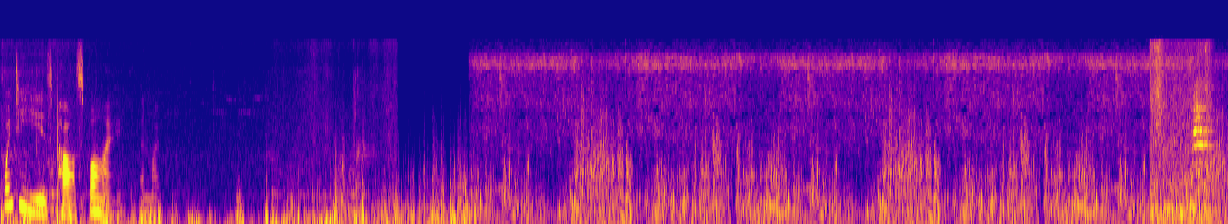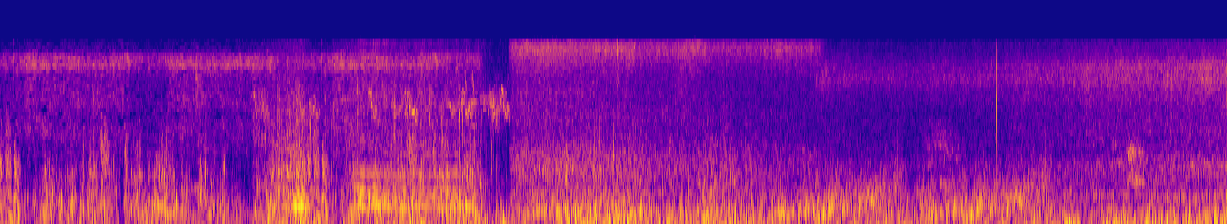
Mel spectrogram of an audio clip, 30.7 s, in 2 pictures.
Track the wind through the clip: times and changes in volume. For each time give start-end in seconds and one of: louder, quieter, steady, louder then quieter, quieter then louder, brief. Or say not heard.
0.0-30.6 steady.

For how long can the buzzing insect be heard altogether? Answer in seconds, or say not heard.
17 s.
